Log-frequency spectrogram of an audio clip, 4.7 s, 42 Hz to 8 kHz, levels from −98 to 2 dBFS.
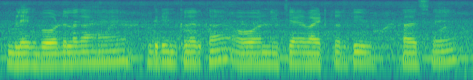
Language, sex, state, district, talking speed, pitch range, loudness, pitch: Hindi, male, Uttar Pradesh, Lalitpur, 165 wpm, 125-135 Hz, -17 LUFS, 130 Hz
